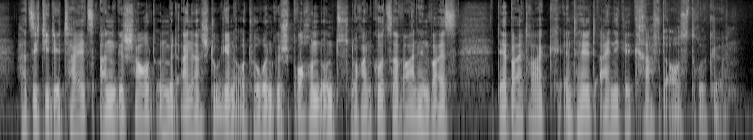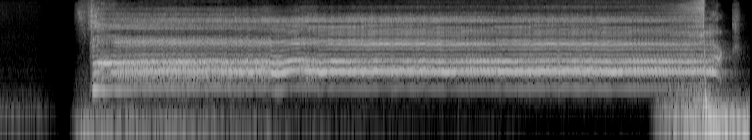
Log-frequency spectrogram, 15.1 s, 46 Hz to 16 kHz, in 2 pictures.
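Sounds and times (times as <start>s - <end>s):
speech: 0.2s - 7.4s
man screaming loudly: 8.3s - 14.9s.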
